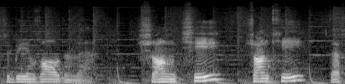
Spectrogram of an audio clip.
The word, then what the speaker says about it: Shang-Chi: Shang-Chi, that's how it's pronounced, the Kung Fu Master, and a combo pack, Cloak and Dagger.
